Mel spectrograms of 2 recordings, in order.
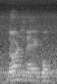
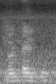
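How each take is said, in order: No difference in how they are said.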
